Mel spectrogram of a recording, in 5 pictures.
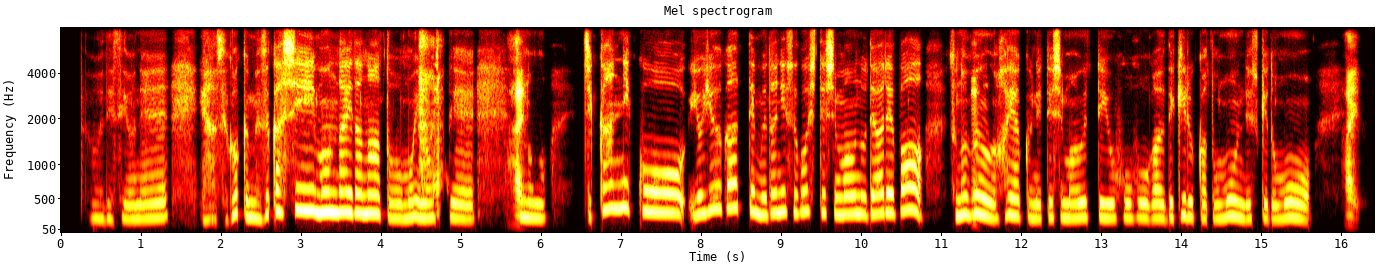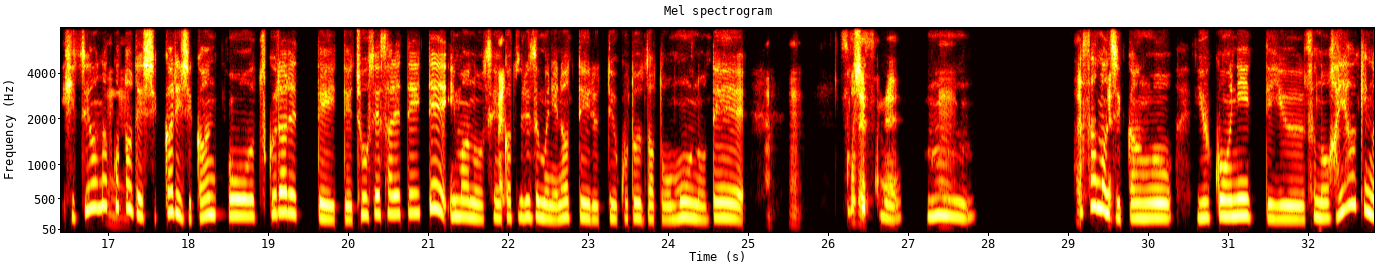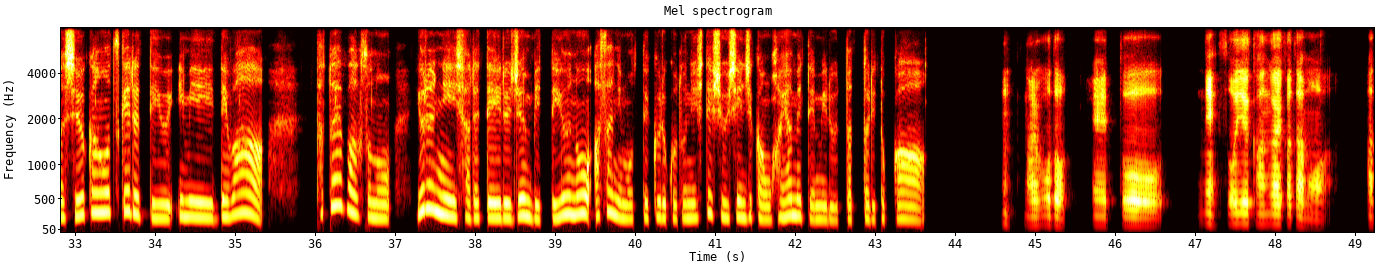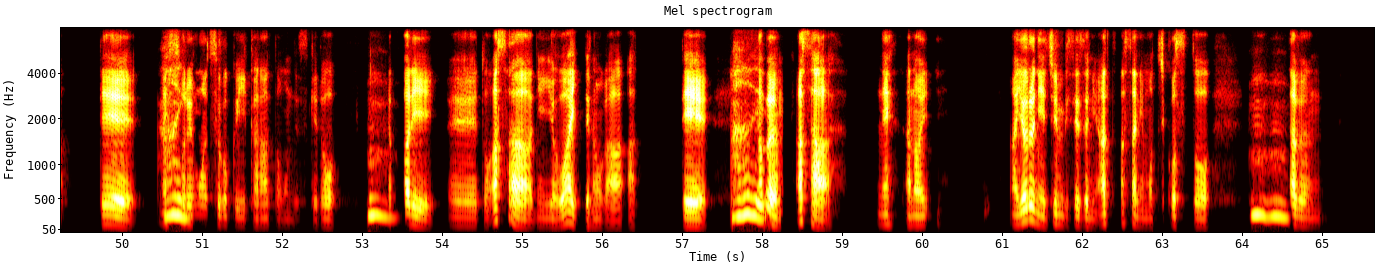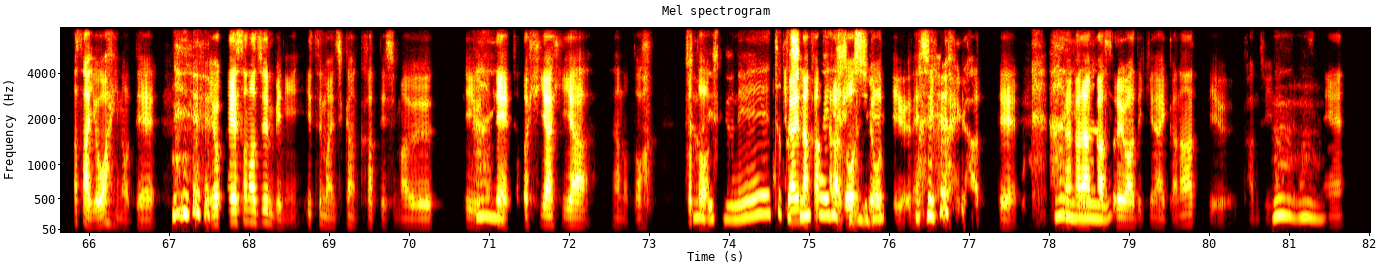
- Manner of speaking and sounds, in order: laugh; laugh; chuckle; laughing while speaking: "心配が"; laughing while speaking: "心配ですよね"; laugh
- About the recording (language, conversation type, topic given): Japanese, advice, 朝起きられず、早起きを続けられないのはなぜですか？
